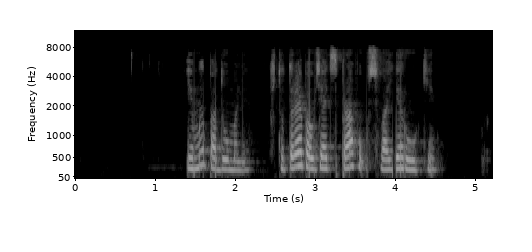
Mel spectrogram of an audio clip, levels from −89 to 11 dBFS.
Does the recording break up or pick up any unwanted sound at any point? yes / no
yes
